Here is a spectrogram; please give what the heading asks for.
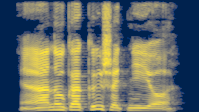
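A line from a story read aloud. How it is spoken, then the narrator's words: Growling. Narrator (Russian): рыкнул брюнет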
